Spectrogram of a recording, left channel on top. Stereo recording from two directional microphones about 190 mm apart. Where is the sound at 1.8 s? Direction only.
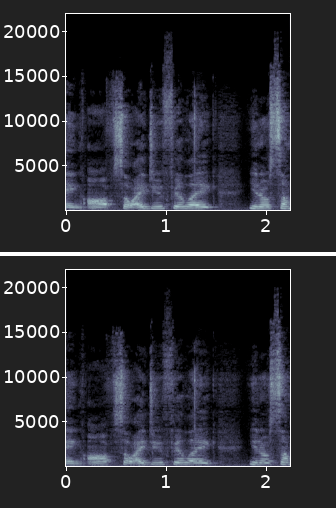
45° left (ahead or behind).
